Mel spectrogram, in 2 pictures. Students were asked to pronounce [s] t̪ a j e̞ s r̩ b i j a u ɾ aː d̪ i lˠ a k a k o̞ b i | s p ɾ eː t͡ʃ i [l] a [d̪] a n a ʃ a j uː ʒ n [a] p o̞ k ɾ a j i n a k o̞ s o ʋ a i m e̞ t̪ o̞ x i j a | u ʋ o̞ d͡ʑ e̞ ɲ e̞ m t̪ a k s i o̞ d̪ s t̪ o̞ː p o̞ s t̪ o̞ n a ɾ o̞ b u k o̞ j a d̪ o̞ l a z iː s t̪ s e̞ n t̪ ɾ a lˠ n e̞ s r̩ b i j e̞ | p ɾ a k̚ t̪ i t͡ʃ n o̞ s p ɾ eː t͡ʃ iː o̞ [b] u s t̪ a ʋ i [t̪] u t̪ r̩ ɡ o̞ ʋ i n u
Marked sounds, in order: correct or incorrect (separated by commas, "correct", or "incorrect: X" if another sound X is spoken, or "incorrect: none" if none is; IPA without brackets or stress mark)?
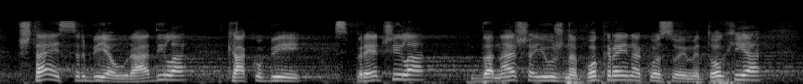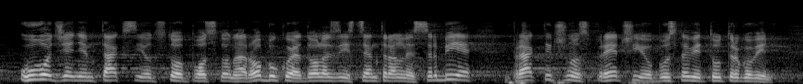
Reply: incorrect: ʃ, correct, correct, correct, correct, correct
